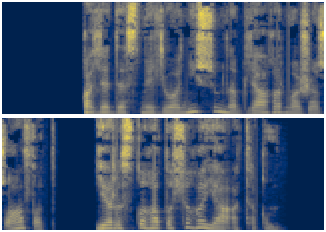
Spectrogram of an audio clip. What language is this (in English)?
Kabardian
